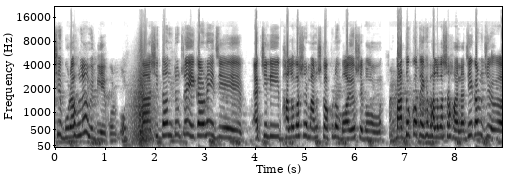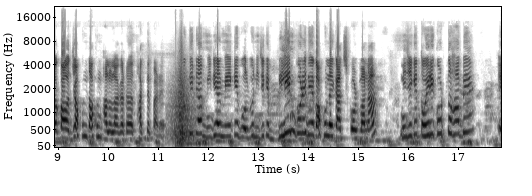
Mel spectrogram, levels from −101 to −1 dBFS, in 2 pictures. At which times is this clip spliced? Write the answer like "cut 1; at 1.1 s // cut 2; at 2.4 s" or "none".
cut 1; at 1.6 s // cut 2; at 6.6 s // cut 3; at 11.3 s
